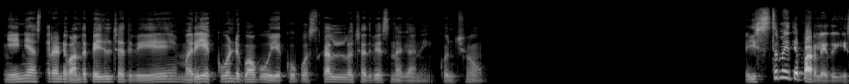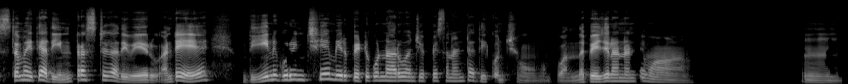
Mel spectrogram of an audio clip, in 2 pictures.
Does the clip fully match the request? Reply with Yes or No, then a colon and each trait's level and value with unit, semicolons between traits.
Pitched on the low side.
Yes: low, 130 Hz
